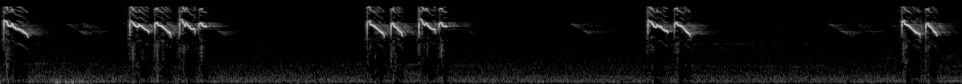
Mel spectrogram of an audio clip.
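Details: White-eye singing in ngalas style, used to draw other white-eyes into song: clusters of two to four high, piercing, downslurred whistles repeated about every two to three seconds, with faint softer notes between.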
